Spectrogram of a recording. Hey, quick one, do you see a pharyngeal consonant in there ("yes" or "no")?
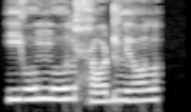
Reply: yes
